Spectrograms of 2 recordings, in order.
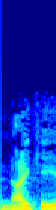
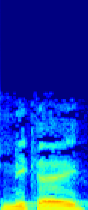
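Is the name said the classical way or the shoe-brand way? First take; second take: shoe-brand; classical. First: The name is said the shoe-brand way. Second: The name is said the classical way. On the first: It names the shoe brand. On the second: It names the ancient goddess.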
